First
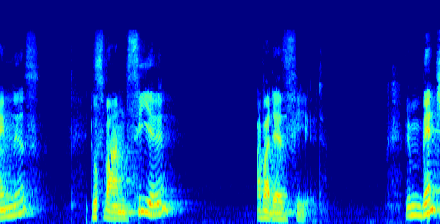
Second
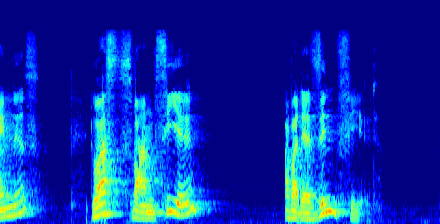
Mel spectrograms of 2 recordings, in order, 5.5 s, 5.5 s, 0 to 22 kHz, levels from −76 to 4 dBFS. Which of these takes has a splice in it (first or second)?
first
